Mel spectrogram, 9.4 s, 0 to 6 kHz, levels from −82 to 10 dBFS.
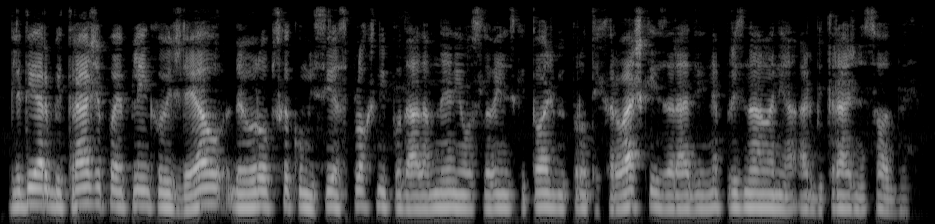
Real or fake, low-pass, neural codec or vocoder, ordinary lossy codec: real; 5.4 kHz; none; none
